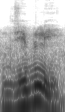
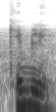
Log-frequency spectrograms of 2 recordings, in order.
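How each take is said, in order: First: The word starts with a j sound. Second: The word starts with an aspirated gh. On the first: This is how Japanese people say it. "એનું જે real pronunciation છે એ જીબલી છે" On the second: This is how Western countries say it. "ગિબલી કે ઘીબલી નથી"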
